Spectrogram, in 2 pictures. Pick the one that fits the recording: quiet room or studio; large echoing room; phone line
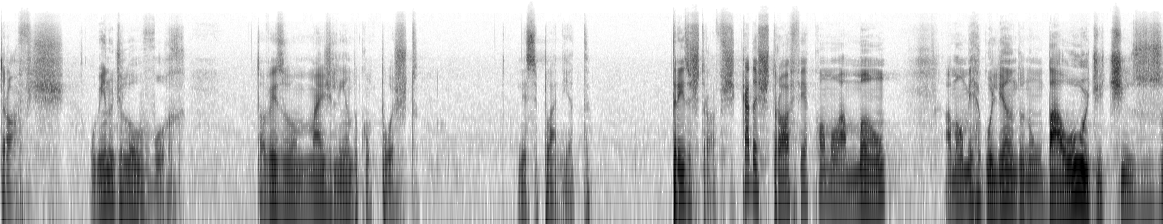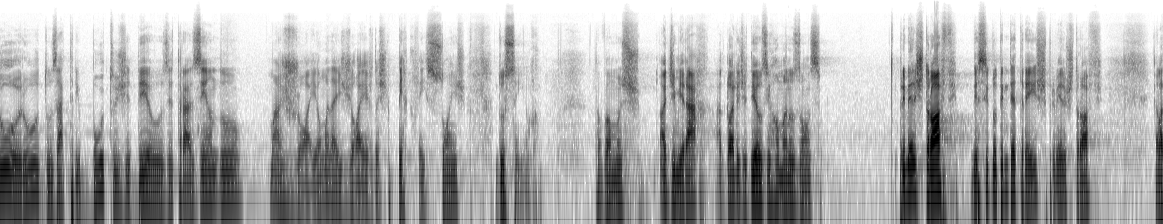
large echoing room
